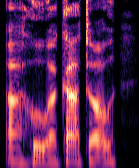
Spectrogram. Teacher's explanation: The he-u combination and the final tl sound, which is a lateral affricate, do not exist naturally in Spanish phonology.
